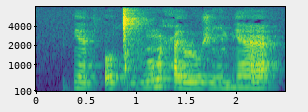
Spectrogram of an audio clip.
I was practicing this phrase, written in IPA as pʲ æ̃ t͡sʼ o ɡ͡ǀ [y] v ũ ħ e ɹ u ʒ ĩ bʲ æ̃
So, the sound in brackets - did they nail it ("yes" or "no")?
no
